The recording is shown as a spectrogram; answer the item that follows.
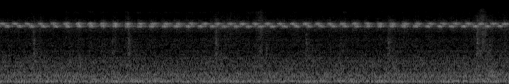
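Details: At night a cricket trills steadily, recorded with a Samsung Galaxy S4; the thin, high, rapidly pulsed tone holds level throughout while faint low hum sits underneath.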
